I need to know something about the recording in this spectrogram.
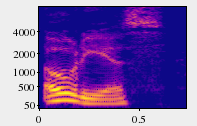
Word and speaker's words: odious: ,At home I had always heard the first syllable of this word pronounced with a long 'o,' like 'ode,' but M. and Mme. Swann made it short, as in 'odd.', 'Just think of.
